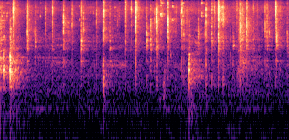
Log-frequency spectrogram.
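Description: Mustard seeds sputter in a spoonful of hot oil in a pan, giving faint, scattered pops and ticks over a quiet background.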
